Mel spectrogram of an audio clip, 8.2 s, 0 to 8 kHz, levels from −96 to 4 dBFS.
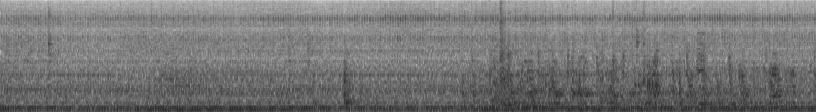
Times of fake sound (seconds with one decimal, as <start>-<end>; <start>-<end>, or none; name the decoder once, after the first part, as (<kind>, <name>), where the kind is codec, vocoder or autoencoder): none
